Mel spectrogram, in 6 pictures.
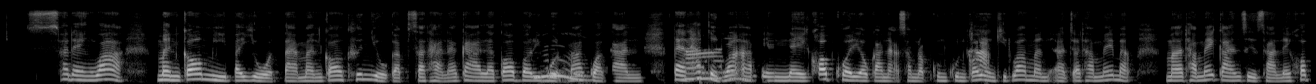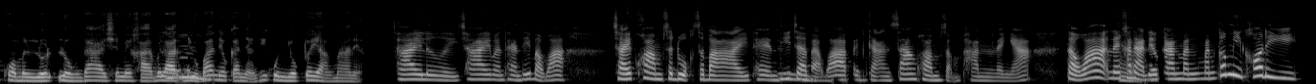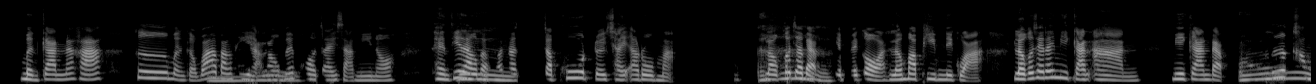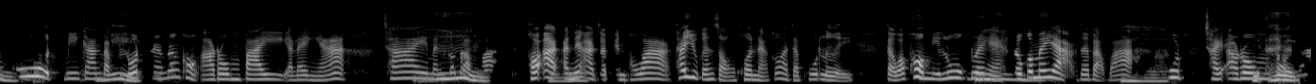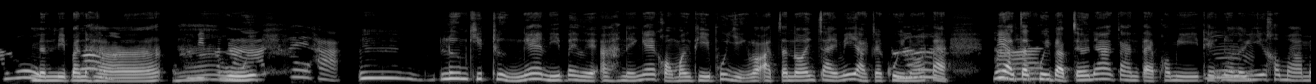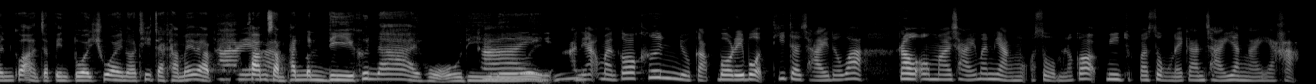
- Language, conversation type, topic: Thai, podcast, การสื่อสารในครอบครัวสำคัญยังไงสำหรับคุณ?
- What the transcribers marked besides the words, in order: tapping; other noise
